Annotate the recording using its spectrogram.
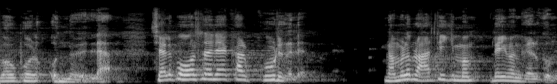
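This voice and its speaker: A high-pitched male voice with lively intonation. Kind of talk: sermon.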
